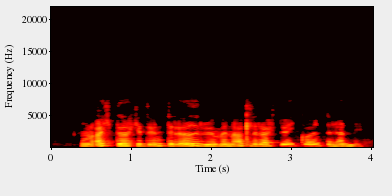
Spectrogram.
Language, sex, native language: Icelandic, female, Icelandic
